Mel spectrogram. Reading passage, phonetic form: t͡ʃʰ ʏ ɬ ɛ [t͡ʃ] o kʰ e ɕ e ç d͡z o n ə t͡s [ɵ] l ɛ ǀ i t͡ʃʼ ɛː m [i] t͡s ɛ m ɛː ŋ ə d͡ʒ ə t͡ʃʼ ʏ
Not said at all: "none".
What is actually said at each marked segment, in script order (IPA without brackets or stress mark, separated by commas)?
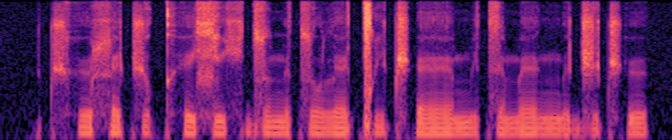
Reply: t͡ʃ, o, i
